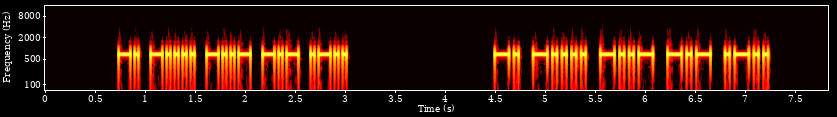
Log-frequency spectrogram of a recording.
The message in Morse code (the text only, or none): N6XKL N6XKL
